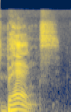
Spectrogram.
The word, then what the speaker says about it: Banques: but that's the that's the right way it's banks banks yeah so the queue is coming like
